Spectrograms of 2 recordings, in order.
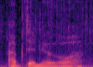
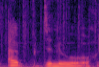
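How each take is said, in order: First: Outrageous French accent. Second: Said in the usual way. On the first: Shown as a demonstration. Streamer greeting a viewer in a mock French accent. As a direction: roll Abdenor out like a hammy Frenchman. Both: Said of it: "say your name in an outrageous French accent".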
